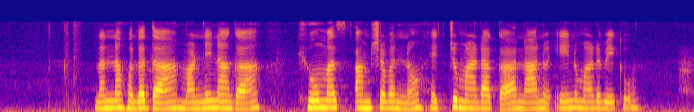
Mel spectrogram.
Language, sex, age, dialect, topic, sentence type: Kannada, female, 36-40, Central, agriculture, question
